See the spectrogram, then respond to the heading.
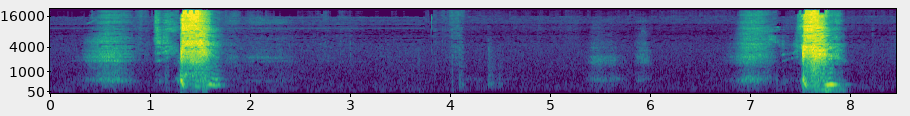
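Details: Two sharp, explosive sneezes, each preceded by a quick inhaled breath, with brief soft rustling between; female sneezing, using tissues, at home alone.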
